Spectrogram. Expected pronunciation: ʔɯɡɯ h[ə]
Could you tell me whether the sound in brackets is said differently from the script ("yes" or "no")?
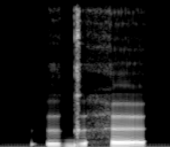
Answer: no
